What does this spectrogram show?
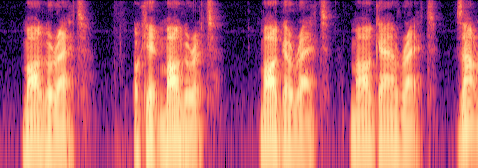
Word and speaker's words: Margaret: Margaret is pronounced Margaret.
